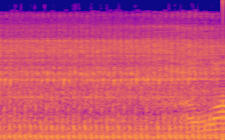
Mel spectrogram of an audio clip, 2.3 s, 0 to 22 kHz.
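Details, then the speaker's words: 125cc Chinese kids' ATV after carb clean and new spark plug, idle adjusted down, air filter off: quick, regular even putter picking up smoothly with throttle, revving freely, much smoother with more RPM than before; normal running. "better than it was before a lot smoother getting way more RPM out of it"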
